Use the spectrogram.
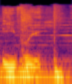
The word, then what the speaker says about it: Ivrit: Because the word Hebrew is actually not Hebrew, but an English word for the descendants of Abraham. The true pronunciation is Ivrit.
